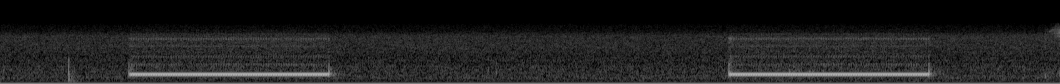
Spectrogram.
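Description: North American telephone ringback tone over a phone line: two rings, each about two seconds long, starting six seconds apart, as an outgoing call rings unanswered at the far end. A faint click comes just before the first ring.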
